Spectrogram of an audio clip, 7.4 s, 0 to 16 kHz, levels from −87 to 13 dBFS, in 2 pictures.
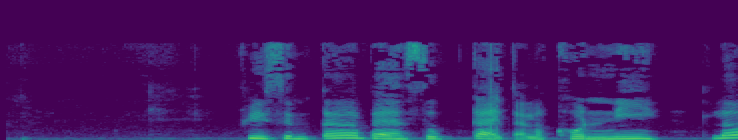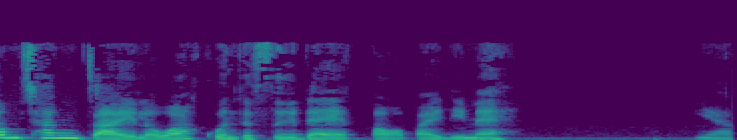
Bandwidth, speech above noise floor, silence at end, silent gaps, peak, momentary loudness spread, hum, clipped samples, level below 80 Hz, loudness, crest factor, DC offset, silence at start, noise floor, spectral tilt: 11.5 kHz; 40 dB; 0 s; none; -4 dBFS; 8 LU; none; under 0.1%; -58 dBFS; -21 LUFS; 18 dB; under 0.1%; 1.25 s; -60 dBFS; -6 dB/octave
